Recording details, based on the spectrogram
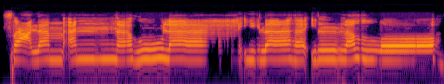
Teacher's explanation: Coba maka ditipiskan lagi lamnya. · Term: lamnya ditipiskan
